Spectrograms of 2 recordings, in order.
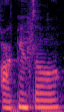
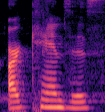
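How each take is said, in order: First: It is said with its standard pronunciation. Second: It is said the way it is spelled. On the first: The speaker calls it right. "Arkansas is pronounced Arkansas" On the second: The speaker calls it wrong. "My brain always reads it as Arkansas"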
